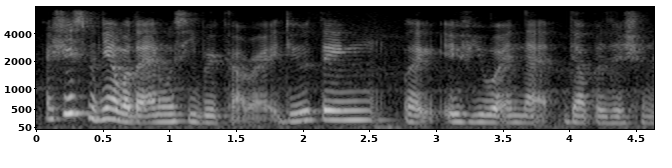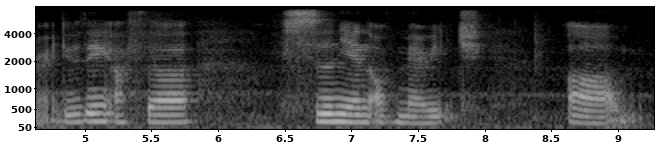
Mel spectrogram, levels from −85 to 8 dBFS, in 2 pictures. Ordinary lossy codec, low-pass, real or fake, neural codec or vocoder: none; 7.2 kHz; real; none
